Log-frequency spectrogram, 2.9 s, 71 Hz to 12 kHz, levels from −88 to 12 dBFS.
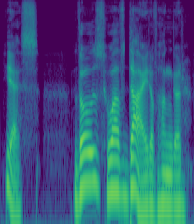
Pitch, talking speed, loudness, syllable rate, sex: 130 Hz, 145 wpm, -17 LUFS, 4.1 syllables/s, male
